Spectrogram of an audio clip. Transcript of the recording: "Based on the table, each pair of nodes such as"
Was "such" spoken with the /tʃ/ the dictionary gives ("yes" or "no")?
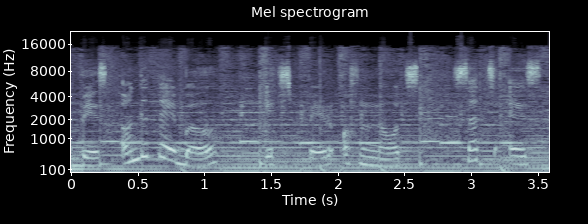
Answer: yes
